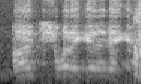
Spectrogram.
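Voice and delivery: high excited fan voice; eager buyer. Retold or imitated. Buyer shaking money at the seller, high and eager. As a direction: gush like a fan waving cash.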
